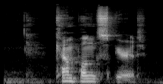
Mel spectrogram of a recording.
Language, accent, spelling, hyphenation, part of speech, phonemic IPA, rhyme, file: English, General American, kampung spirit, kam‧pung spi‧rit, noun, /ˈkʌmpɔŋ ˈspɪɹɪt/, -ɪɹɪt, En-us-kampung spirit.mp3
- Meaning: A sense of social cohesion in a community and a willingness of neighbours to co-operate with each other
